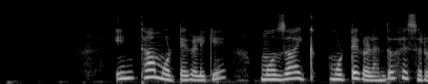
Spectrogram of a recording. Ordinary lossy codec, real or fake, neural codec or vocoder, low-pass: AAC, 96 kbps; real; none; 10.8 kHz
